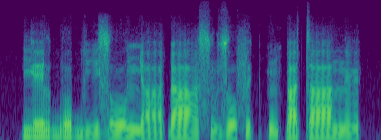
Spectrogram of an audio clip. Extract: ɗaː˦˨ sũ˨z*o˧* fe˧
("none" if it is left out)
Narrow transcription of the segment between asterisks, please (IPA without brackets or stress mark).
o˧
